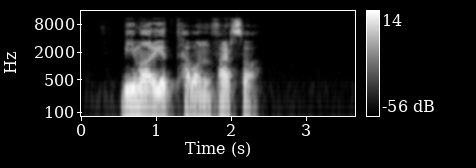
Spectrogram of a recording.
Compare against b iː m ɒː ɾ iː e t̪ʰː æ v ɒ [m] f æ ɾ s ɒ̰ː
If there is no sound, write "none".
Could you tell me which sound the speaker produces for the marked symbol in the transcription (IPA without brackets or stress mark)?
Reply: n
